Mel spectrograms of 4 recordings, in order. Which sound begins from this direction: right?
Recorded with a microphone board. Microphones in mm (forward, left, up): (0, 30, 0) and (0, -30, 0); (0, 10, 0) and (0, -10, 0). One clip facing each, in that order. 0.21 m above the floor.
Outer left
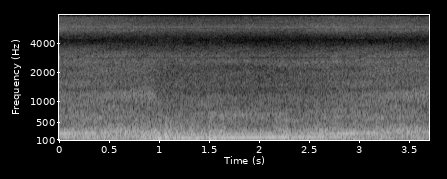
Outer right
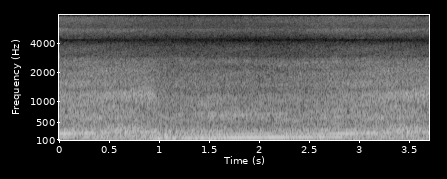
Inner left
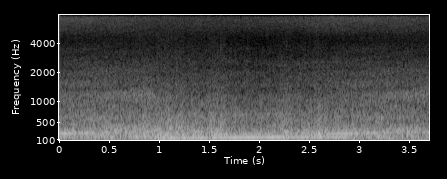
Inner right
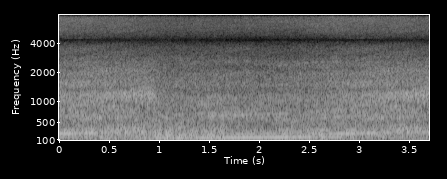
A motorcycle, at 0.0 s.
